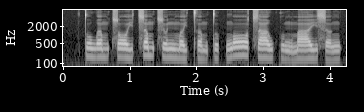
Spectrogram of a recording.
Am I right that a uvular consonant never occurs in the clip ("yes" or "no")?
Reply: yes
